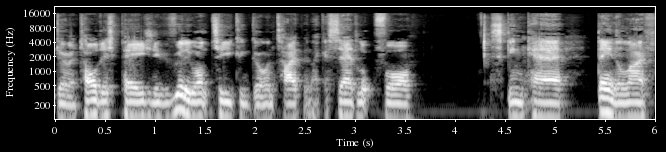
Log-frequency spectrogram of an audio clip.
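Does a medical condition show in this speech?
No.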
